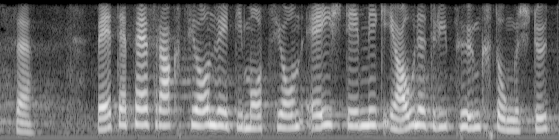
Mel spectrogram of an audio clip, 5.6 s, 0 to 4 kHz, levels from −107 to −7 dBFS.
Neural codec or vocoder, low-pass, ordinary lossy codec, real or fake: none; 3.6 kHz; none; real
